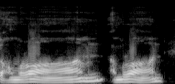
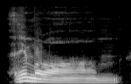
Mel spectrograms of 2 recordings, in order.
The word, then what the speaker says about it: Imran: the name wrong because it's not Amran, it is Imram, which means the last letter is M, not N.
